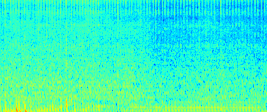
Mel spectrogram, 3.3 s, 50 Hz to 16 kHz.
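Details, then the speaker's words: Troy-Bilt (Garden Way) snowblower, Tecumseh 10 hp engine, new carburetor fitted by customer: uneven putter whose pitch shifts as the high-speed mixture screw is turned (in leans, counterclockwise richens), settling into a different steady beat. "And then if you unscrew it, so counterclockwise, you're letting more gas in. So in this next clip, that's what you're going to see me doing, and you should be able to hear the change in the engine."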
